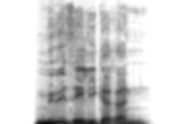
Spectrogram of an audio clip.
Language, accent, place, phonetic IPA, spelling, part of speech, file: German, Germany, Berlin, [ˈmyːˌzeːlɪɡəʁən], mühseligeren, adjective, De-mühseligeren.ogg
- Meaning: inflection of mühselig: 1. strong genitive masculine/neuter singular comparative degree 2. weak/mixed genitive/dative all-gender singular comparative degree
